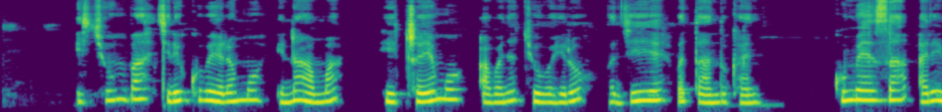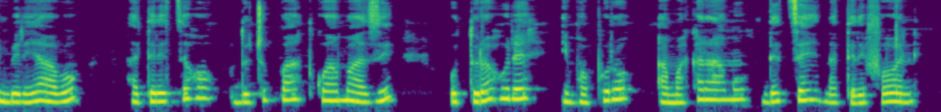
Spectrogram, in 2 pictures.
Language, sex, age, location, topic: Kinyarwanda, female, 18-24, Huye, government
